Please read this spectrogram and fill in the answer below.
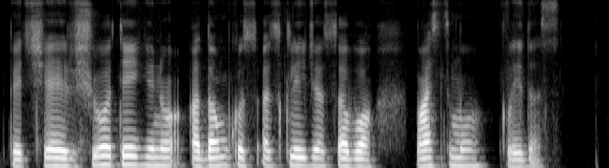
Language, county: Lithuanian, Šiauliai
